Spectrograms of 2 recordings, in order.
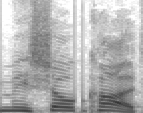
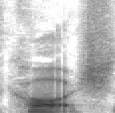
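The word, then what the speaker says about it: Michel Koch: He just says it comes across as Co, but I think it's pronounced Coke.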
